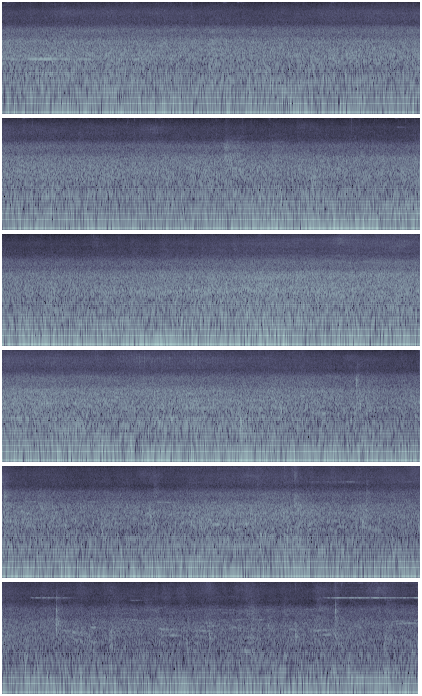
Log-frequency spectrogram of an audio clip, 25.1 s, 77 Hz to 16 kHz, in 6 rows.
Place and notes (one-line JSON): {"title": "Zhuwei, New Taipei City - walking in the Street", "date": "2013-10-26 19:20:00", "description": "Traffic Noise, Garbage truck arrived at the sound, People walking in the street, Various businesses voices, Binaural recordings, Sony PCM D50 + Soundman OKM II", "latitude": "25.14", "longitude": "121.46", "altitude": "17", "timezone": "Asia/Taipei"}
